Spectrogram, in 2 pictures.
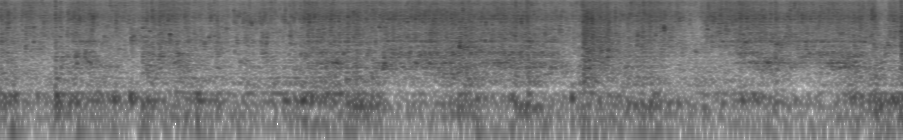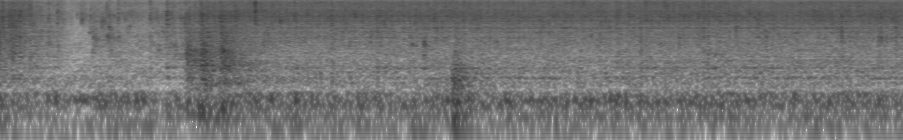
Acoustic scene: kitchen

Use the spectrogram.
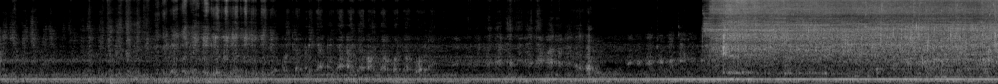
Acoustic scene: restroom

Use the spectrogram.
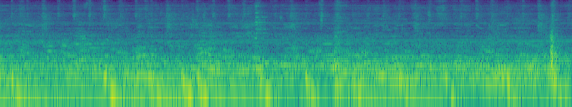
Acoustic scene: crowded indoor space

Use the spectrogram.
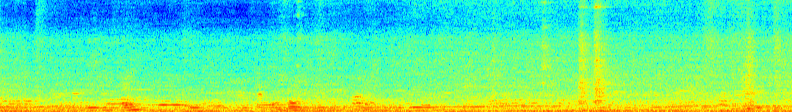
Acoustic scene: restaurant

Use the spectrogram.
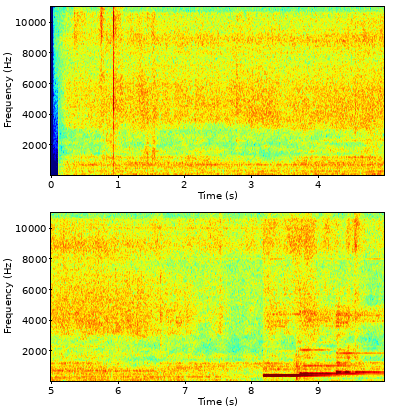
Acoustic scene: elevator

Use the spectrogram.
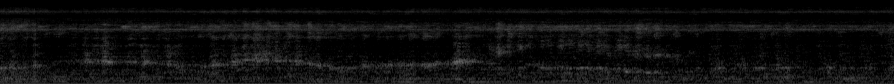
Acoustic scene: restroom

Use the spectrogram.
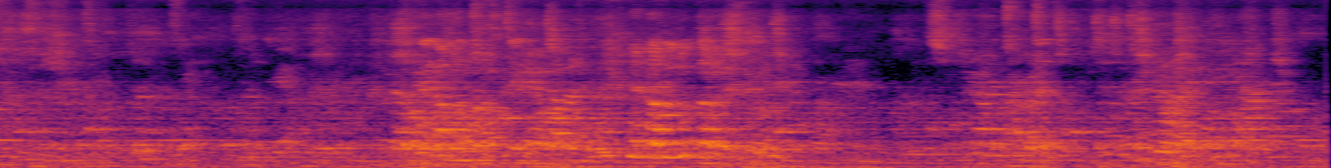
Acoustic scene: crowded indoor space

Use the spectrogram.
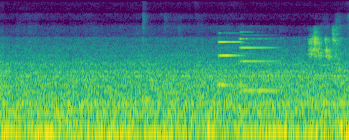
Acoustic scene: elevator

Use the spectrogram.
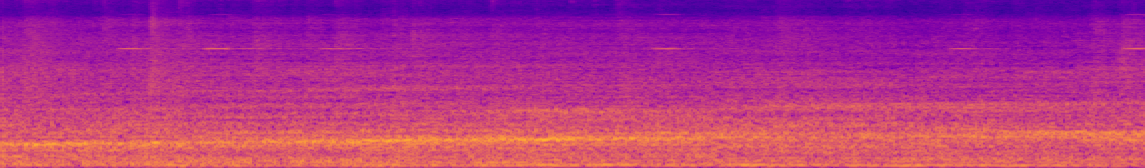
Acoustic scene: subway station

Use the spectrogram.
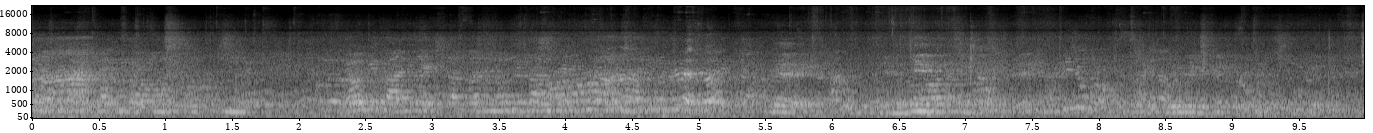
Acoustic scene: crowded indoor space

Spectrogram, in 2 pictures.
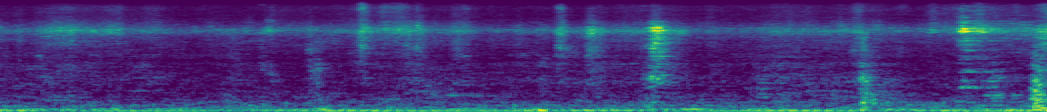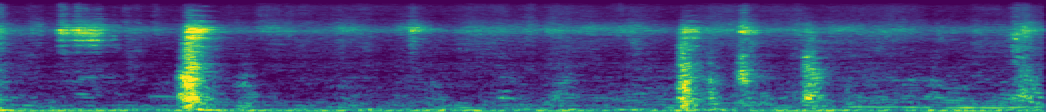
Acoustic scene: restaurant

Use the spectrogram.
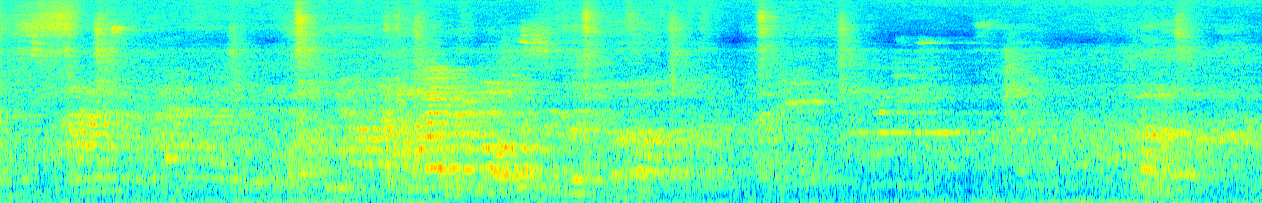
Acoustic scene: restaurant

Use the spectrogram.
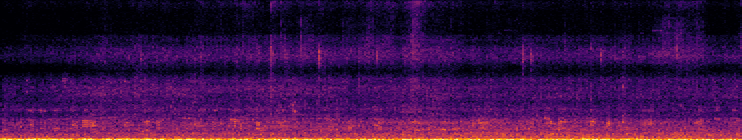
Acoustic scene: bus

